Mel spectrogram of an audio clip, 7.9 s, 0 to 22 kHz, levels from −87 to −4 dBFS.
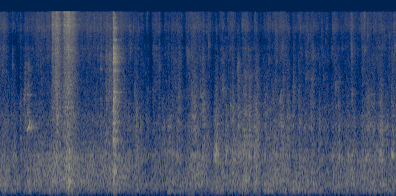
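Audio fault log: Nothing to flag here, as these sounds come through without any technical trouble worth noting.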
